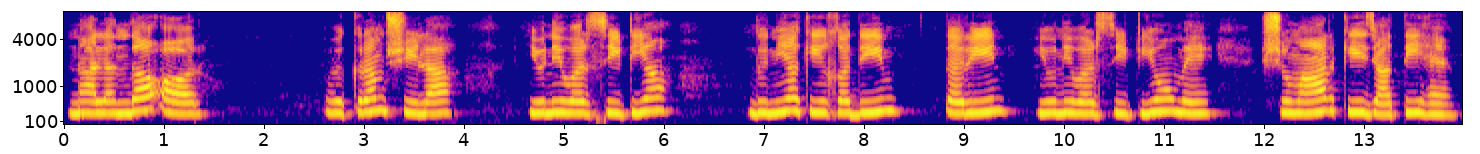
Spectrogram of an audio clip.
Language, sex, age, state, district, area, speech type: Urdu, female, 18-30, Bihar, Gaya, urban, spontaneous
